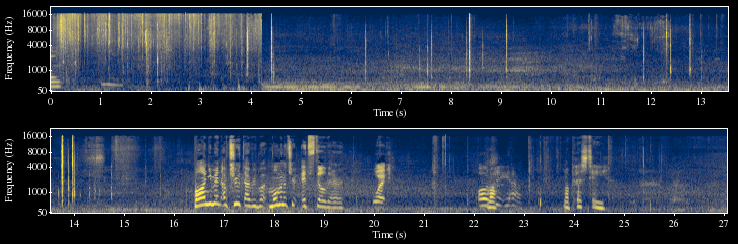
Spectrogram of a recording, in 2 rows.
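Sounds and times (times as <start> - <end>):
twigs crackling and snapping: 0.0 - 4.6
vehicle engine humming: 0.0 - 27.0.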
